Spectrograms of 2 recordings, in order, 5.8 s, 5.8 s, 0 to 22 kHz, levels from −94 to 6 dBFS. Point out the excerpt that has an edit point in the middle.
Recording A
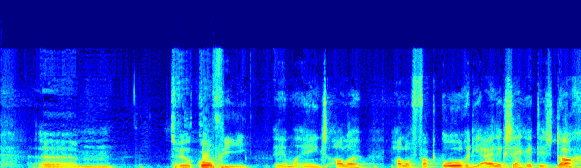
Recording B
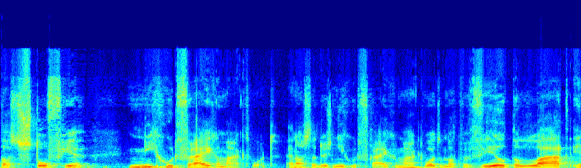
A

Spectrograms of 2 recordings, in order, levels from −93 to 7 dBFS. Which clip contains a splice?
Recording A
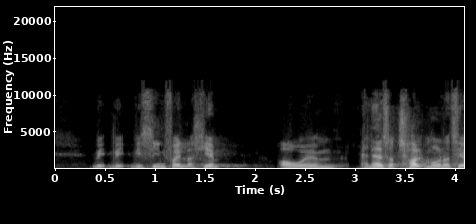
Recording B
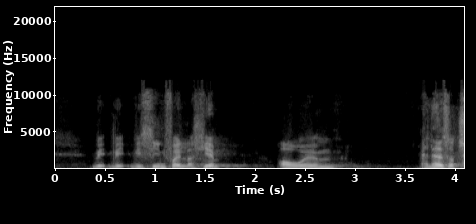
A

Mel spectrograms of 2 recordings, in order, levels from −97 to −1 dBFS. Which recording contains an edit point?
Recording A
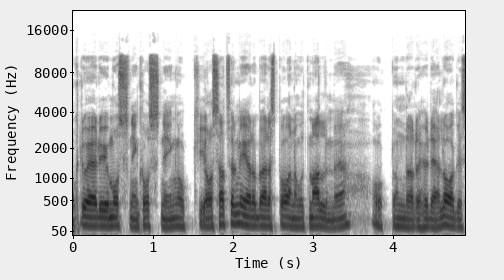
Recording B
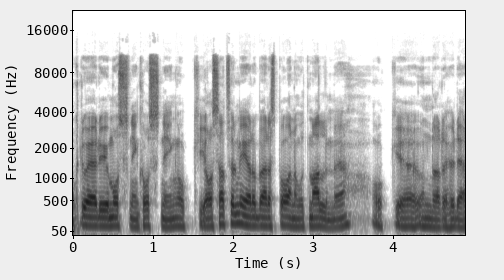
A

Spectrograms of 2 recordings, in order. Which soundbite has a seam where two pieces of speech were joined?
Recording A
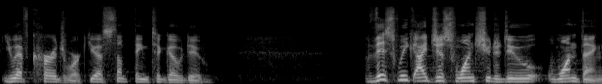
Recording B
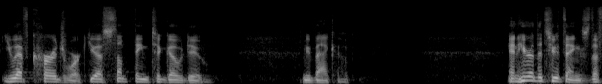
B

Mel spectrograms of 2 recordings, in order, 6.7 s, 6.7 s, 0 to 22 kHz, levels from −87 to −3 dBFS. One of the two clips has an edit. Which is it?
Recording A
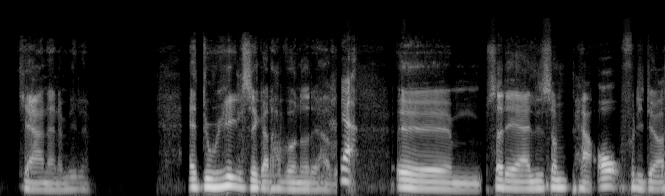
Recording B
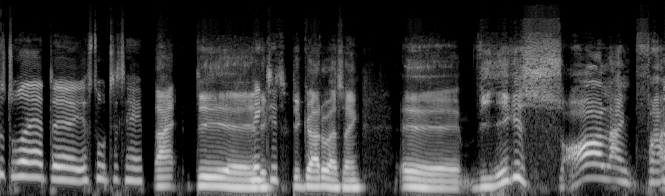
A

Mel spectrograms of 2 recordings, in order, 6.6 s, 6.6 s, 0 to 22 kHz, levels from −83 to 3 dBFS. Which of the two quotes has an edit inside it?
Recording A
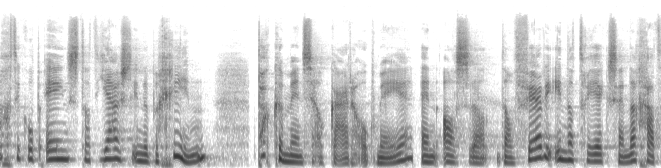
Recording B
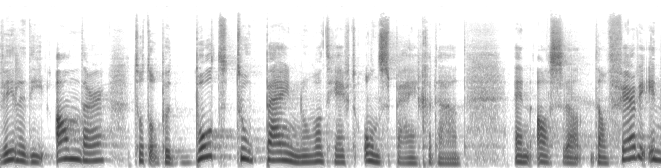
A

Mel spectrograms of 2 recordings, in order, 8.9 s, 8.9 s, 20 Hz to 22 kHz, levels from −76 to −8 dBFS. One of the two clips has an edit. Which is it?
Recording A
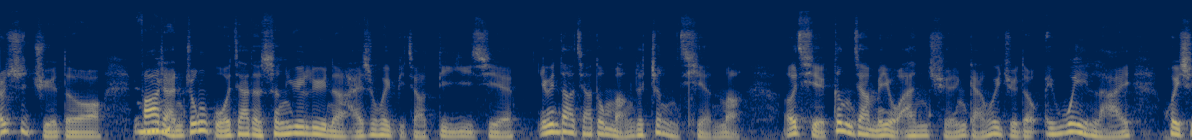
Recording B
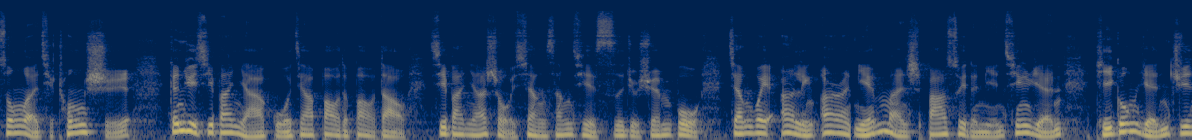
B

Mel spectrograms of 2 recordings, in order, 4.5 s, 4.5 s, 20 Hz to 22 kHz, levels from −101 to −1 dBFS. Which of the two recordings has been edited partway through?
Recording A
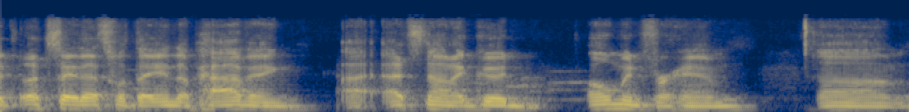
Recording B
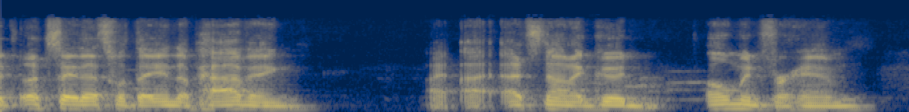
A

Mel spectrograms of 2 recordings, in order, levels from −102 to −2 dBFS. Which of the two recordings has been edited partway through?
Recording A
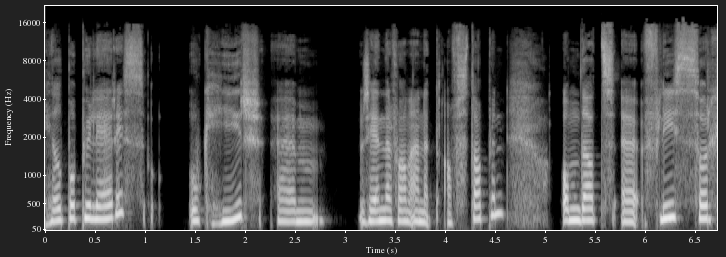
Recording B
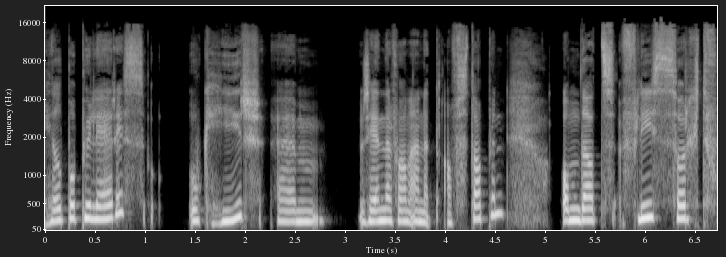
B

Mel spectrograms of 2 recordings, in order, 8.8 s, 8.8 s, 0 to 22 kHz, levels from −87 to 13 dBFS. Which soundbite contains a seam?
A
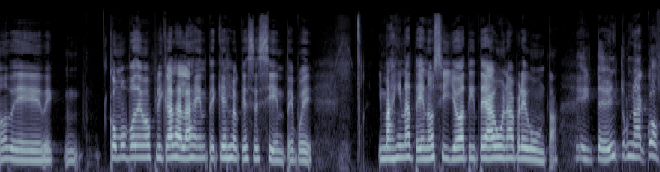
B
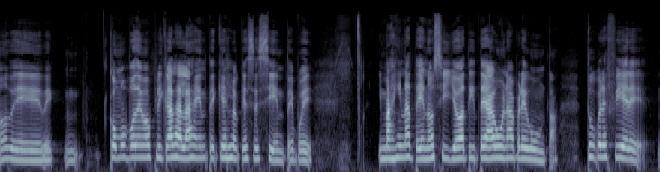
A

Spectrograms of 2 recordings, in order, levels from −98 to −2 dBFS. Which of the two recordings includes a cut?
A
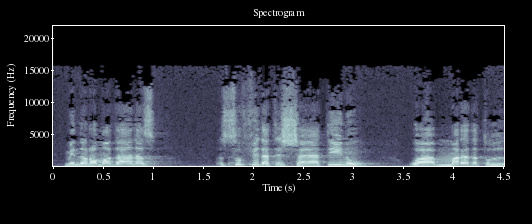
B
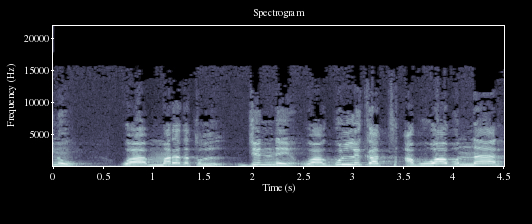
A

